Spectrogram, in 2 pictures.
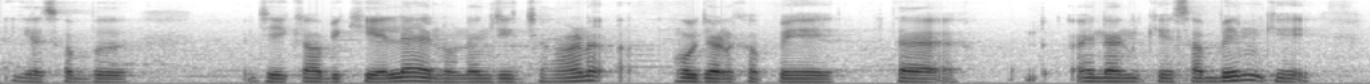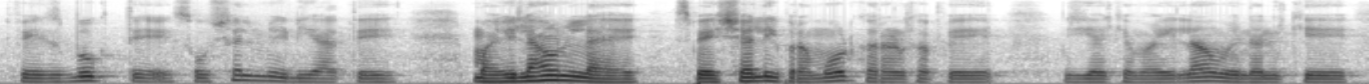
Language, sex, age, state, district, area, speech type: Sindhi, male, 18-30, Gujarat, Surat, urban, spontaneous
